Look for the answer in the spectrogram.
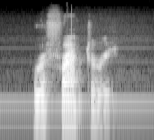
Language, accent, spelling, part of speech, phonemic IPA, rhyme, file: English, US, refractory, adjective / noun, /ɹɪˈfɹæk.təɹ.i/, -æktəɹi, En-us-refractory.ogg
- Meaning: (adjective) 1. Obstinate and unruly; strongly opposed to something 2. Not affected by great heat 3. Resistant to treatment; not responding adequately to therapy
